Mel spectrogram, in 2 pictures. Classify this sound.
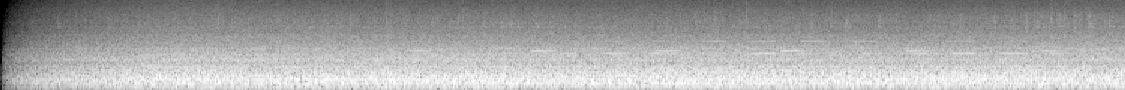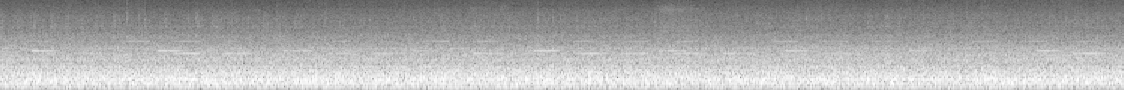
Soundscapes > Urban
